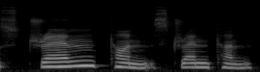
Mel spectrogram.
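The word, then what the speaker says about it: strengthen: स्ट्रेंथन यहाँ जी silent है, मजबूत करता है क्या, कॉन्सेंट्रेशन, CEN सेन, TIUN शन।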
